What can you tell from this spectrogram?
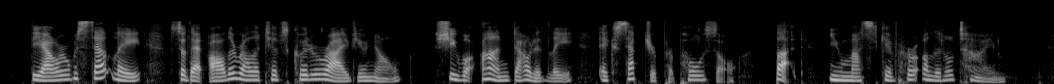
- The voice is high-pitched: Yes, high, 200 Hz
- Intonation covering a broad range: No, average, 4.4 semitones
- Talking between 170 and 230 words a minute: No, average, 160 wpm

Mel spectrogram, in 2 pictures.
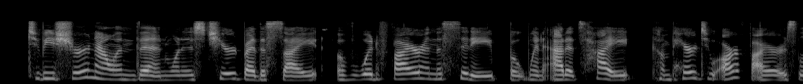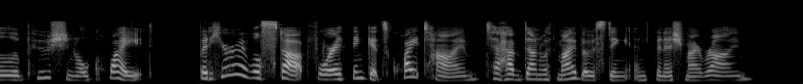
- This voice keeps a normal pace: Yes, average, 185 wpm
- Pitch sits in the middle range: No, high, 230 Hz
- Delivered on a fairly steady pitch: No, average, 4.5 semitones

